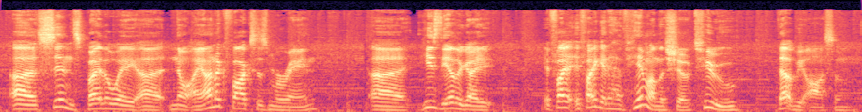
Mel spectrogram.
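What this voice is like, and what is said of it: Strained, tired voice giving out. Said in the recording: “my voice is giving out.”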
